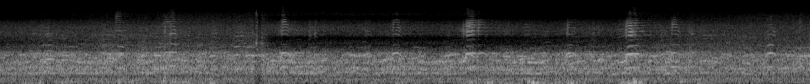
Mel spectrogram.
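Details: Many flocking geese call together in a dense, unbroken chorus of harsh honks, with louder individual honks standing out now and then over the crowd.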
